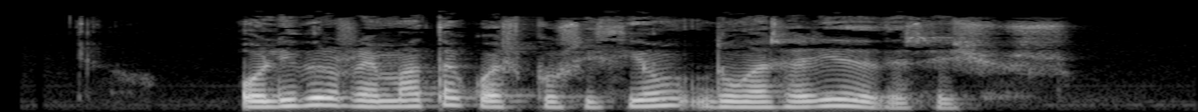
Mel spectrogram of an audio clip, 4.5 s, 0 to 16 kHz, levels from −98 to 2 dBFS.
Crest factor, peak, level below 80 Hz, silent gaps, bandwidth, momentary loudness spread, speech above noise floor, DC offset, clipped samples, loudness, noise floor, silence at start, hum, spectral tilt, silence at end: 18 dB; -8 dBFS; -76 dBFS; none; 9.4 kHz; 16 LU; 44 dB; under 0.1%; under 0.1%; -24 LUFS; -68 dBFS; 0.9 s; none; -6 dB/octave; 0.5 s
